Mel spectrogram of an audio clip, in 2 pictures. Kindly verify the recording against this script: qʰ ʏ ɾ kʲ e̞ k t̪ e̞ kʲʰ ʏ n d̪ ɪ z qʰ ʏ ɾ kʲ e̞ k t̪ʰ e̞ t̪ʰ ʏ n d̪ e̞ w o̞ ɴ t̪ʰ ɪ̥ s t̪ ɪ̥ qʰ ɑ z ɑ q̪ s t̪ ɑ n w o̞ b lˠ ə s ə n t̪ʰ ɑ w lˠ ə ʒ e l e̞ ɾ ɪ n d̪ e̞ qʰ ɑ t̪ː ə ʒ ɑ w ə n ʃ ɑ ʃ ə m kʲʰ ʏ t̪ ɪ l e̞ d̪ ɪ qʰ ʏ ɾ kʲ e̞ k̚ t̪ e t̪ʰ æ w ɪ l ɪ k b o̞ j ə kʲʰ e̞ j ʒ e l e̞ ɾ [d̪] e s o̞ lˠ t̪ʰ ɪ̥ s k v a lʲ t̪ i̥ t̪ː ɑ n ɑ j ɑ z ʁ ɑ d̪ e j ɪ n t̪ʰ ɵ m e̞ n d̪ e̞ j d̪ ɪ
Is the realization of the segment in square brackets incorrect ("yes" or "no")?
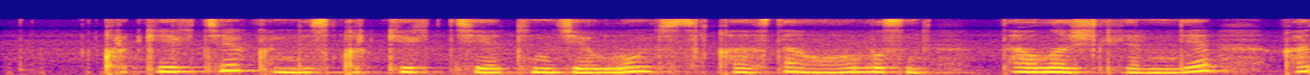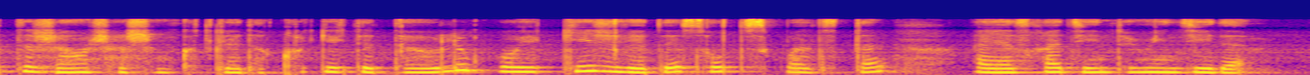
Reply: no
